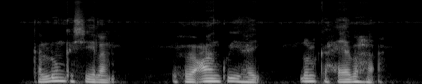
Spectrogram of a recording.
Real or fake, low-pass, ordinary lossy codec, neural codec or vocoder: fake; none; none; codec, 44.1 kHz, 7.8 kbps, DAC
